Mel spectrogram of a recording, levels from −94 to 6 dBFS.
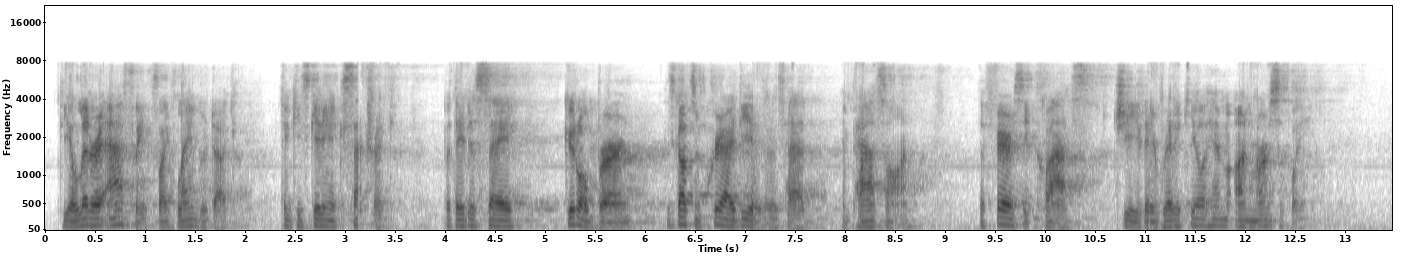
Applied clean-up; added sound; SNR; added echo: neural separator model SepFormer DNS4.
